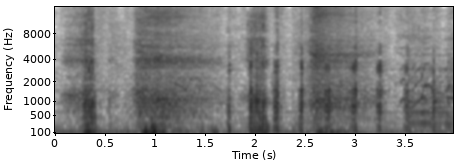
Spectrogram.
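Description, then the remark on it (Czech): Loud snoring: rough, snorting inhales and wheezy exhales repeating in uneven bursts, with no talking, a few strained snorts standing out among softer breaths. It is a snoring sound effect introducing snoring as the topic of the radio programme Vesele a zdravě. “Chrápání dnešní téma pořadu Vesele a zdravě.”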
